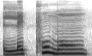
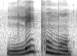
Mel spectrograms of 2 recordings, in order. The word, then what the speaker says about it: les poumons: Look here, les poumons. Whenever they say, because we're not going to pronounce the S in French.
